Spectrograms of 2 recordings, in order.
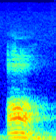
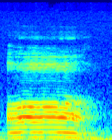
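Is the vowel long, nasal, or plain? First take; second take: plain; long. First: The vowel is short and oral. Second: The vowel is drawn out longer. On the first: "The way the letter A is pronounced in Apache language" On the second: "when there's two of them, you draw out the sound longer"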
